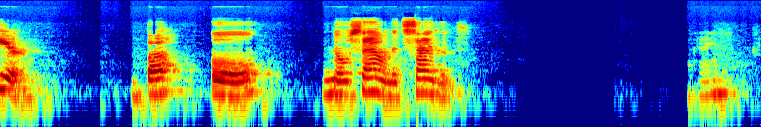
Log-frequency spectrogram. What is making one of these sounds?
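A woman speaks clearly and slowly, close by.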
